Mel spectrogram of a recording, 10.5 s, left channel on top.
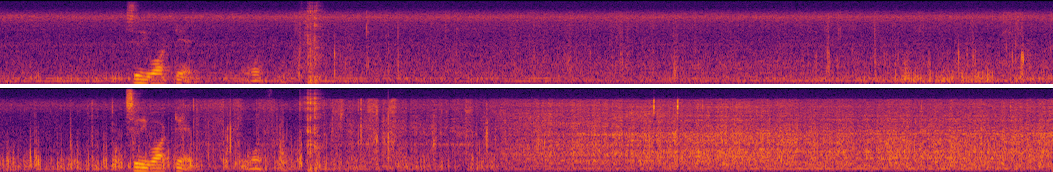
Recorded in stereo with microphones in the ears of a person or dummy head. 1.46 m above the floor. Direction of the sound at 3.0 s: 30° right (ahead or behind).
